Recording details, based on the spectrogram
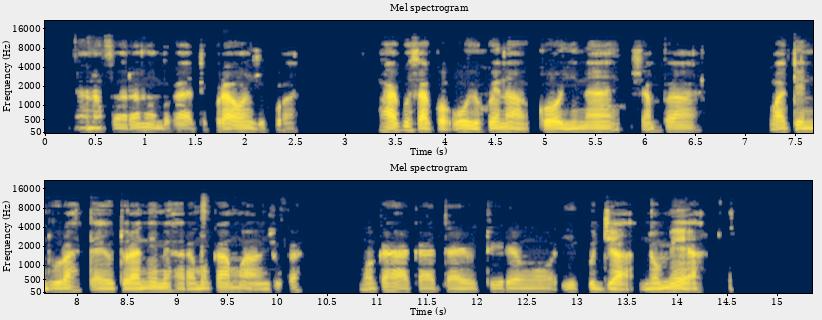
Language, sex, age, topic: Oshiwambo, male, 18-24, agriculture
